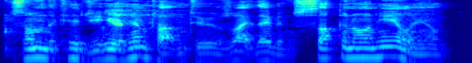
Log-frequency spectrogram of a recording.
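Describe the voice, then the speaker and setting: A middle-aged Southern US man with a deep, rough-edged voice talks over a meal of fried chicken. His delivery is folksy and colloquial, like a dad chatting casually on a family vlog while he eats. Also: lively intonation, quick pace, mellow. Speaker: father co-hosting a family mukbang vlog.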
